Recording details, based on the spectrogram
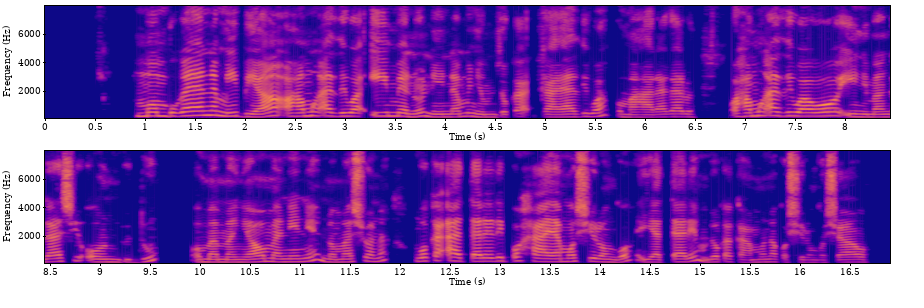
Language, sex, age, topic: Oshiwambo, female, 18-24, agriculture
